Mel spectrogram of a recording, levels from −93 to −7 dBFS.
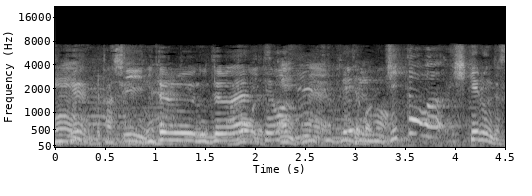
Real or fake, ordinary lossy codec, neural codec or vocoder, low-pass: real; AAC, 32 kbps; none; 7.2 kHz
